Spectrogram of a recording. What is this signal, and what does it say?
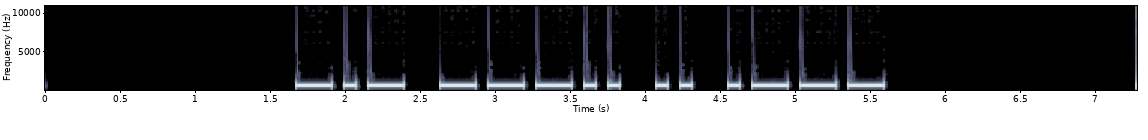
Morse code, heard as a keyed tone, about 15 wpm, 700 Hz. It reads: K8IJ
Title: USA Call Signs - 4 Characters - Repeated 3x - 15wpm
